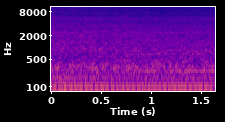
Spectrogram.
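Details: 1979 Porsche 924 cold four-cylinder after warm-up regulator adjustment with half-millimetre spring shim, fuel pressure set about 3.5-3.6 (spec 3.4-3.8): smooth even low rumble, no knocks or misses; normal cold idle.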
